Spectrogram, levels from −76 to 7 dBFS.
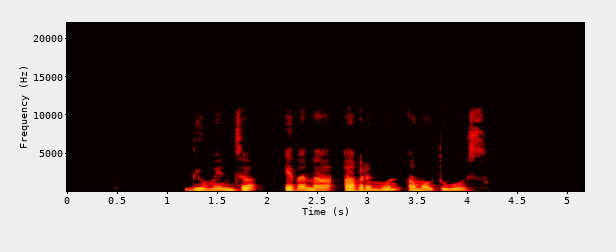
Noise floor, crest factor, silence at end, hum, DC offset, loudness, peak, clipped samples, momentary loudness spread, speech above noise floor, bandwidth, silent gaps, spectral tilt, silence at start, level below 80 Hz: -78 dBFS; 22 dB; 1 s; none; under 0.1%; -27 LUFS; -6 dBFS; under 0.1%; 6 LU; 52 dB; 11.5 kHz; none; -7 dB/octave; 1.2 s; -78 dBFS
